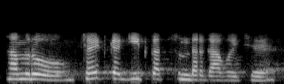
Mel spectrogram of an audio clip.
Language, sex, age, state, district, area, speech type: Maithili, female, 45-60, Bihar, Purnia, rural, conversation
